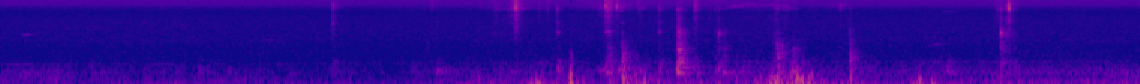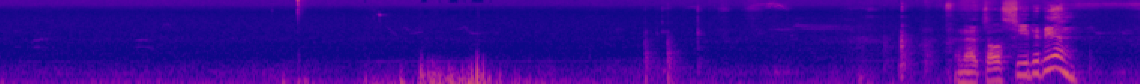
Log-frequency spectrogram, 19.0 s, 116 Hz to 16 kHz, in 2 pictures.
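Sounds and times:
low rumble: 6.2s - 14.8s.

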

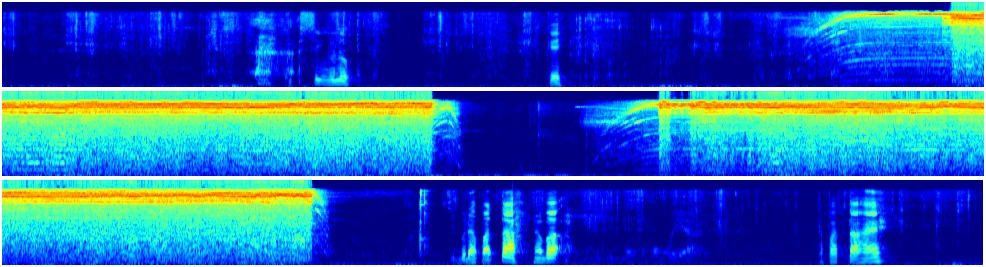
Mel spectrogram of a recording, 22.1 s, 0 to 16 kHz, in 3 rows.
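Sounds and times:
cut-off tool whining and cutting metal: 5.8s - 11.0s, 11.7s - 17.3s.

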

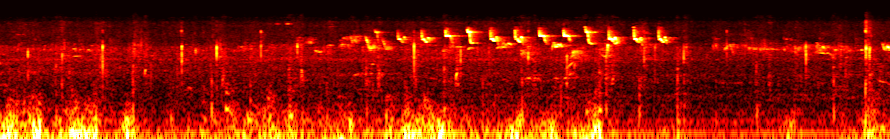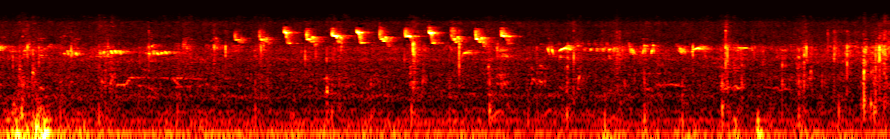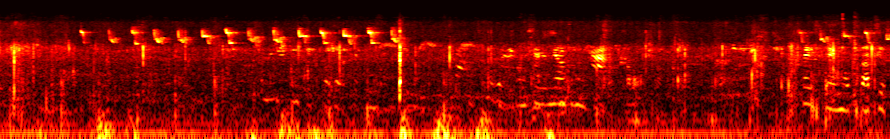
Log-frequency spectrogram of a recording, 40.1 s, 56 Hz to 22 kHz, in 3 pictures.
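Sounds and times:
songbird singing falling notes: 0.3s - 40.0s.

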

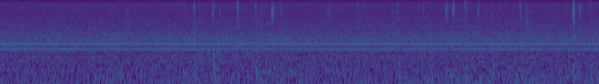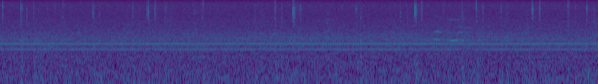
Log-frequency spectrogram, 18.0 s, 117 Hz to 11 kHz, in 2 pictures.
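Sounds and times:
keyboard typing clicks: 2.9s - 4.3s, 4.9s - 8.0s, 8.6s - 9.6s, 10.3s - 12.2s, 12.8s - 17.9s.

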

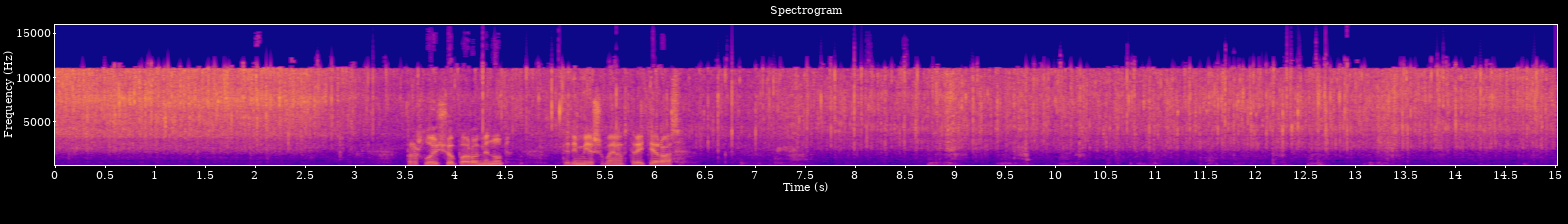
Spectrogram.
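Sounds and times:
potatoes sizzling in oil: 0.0s - 15.0s
wooden spatula scraping pan: 6.8s - 7.8s, 8.7s - 15.0s.

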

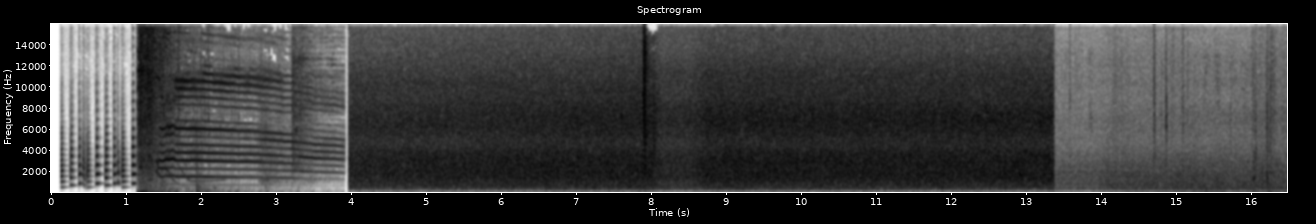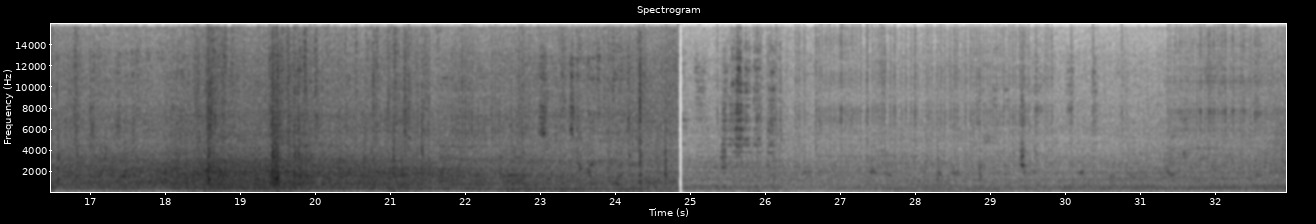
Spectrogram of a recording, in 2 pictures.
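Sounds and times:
mountain stream rushing: 4.0s - 17.0s
car road noise: 13.0s - 25.4s, 27.3s - 32.9s.

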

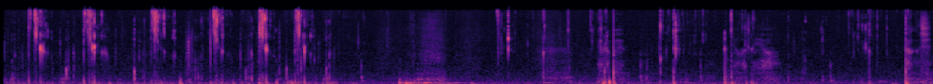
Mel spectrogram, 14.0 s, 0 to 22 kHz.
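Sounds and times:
wet lip smacks and mouth clicks: 0.1s - 5.1s, 7.4s - 7.8s, 9.8s - 13.4s
low bump: 6.0s - 7.2s.

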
